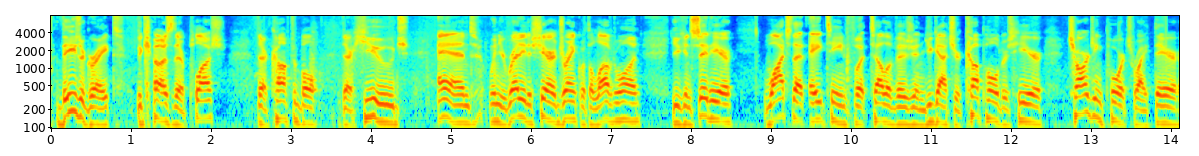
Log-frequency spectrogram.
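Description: This man speaks at a moderate pace. His pitch variation is ordinary. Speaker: RV salesman or tour host. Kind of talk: casual product walkthrough.

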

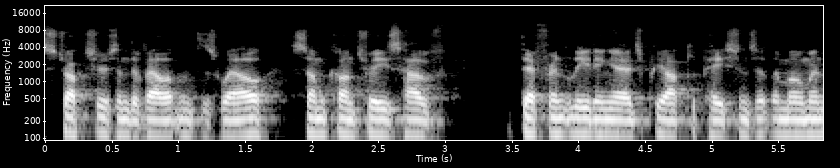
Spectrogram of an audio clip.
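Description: Against a quiet background, a man with an Irish accent and a fairly low pitch talks at a moderate pace. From Ireland. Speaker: university lecturer on energy transition. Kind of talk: expert explanation. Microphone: video call.

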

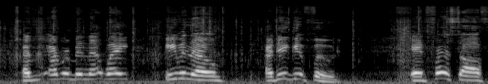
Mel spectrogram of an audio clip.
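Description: A man's voice comes through as dry sound with no echo. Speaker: food reviewer vlogger. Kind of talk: casual vlog chat. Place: car. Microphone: phone near.

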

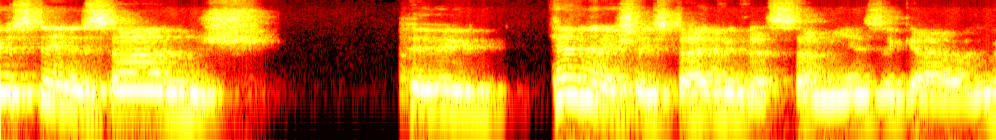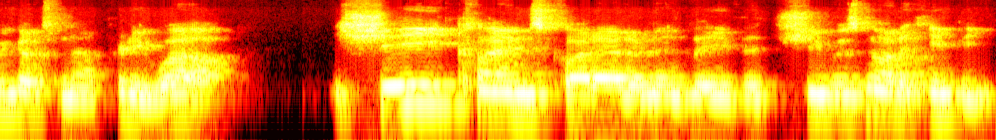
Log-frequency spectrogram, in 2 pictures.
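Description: With an Australian accent, the speaker goes fairly slowly with lively intonation, and room echo is audible over a quiet background. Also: man. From southern Australia. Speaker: former newspaper editor; former newspaper editor, interview guest. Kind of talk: interview. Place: home room. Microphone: video call.

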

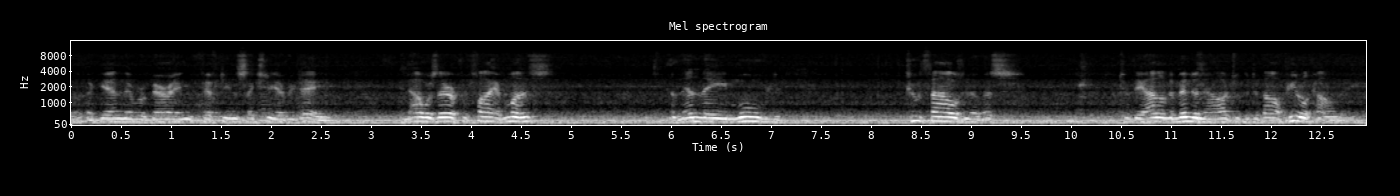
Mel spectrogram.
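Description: A man with an American accent speaks at a fairly slow pace, his pitch swinging very widely. Loud background noise sits behind him. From US Pacific Northwest. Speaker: WWII veteran and former prisoner of war, aviator. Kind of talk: oral history interview, elder life story of wartime captivity and rescue. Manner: solemn, matter-of-fact, emphatic on atrocities. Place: home room.

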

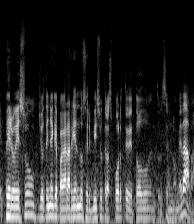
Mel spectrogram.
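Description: With a coastal Colombian accent, a man talks very fast with fairly even intonation, the sound dry and echo-free over light background noise. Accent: Colombian coastal (costeño) Spanish. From Colombian Caribbean coast, Montería, Córdoba; Colombian Caribbean coast. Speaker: small business owner. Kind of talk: interview. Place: waterside. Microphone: lapel.

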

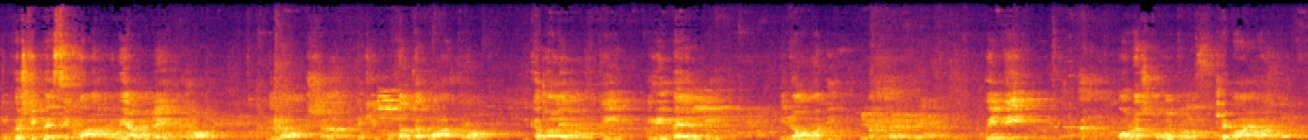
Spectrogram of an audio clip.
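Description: Loud background noise and audible room echo surround very slow speech broken by long, frequent pauses. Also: man. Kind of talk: stage announcement. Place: stage.

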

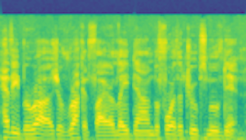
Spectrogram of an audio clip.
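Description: A man at a moderate pace, ordinary pitch variation, dry sound with no echo. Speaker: war correspondent. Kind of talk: news report narration. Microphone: old recording.

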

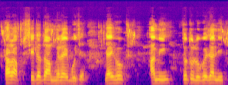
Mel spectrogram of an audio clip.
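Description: A man's voice sits fairly high. It holds a flat, monotone delivery throughout. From Bangladesh, Mymensingh (Nandail). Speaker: vlogger. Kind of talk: casual monologue to camera. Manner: halting.

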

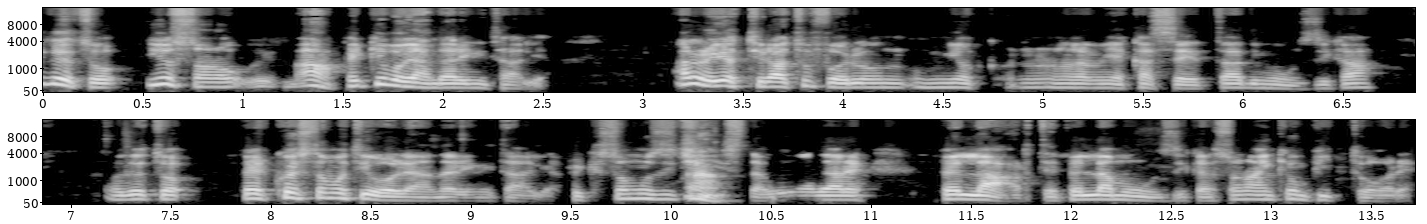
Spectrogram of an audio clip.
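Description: Talking very fast with lively intonation, a man with a fairly high voice is heard in a dry sound with no echo and a quiet background. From Iran. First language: Persian (speaking Italian). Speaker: guest. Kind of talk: casual livestream interview. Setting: video call from his studio. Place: workshop. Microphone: webcam.

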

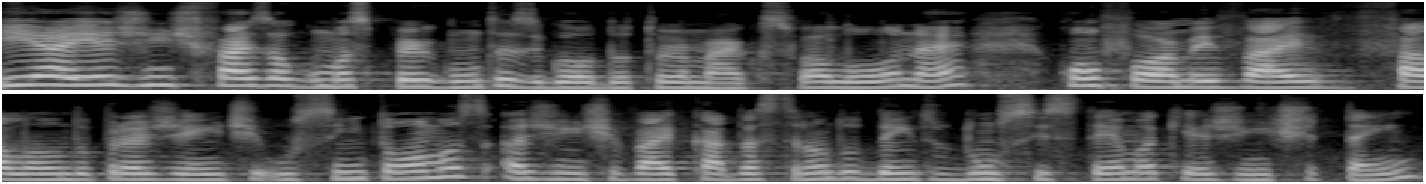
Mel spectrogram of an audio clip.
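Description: Her pace is moderate. This woman's intonation stays fairly even. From Paraná, southern Brazil. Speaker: nurse, emergency unit coordinator; guest. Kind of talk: TV talk show interview. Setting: TV studio, live broadcast. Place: studio. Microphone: studio mic.

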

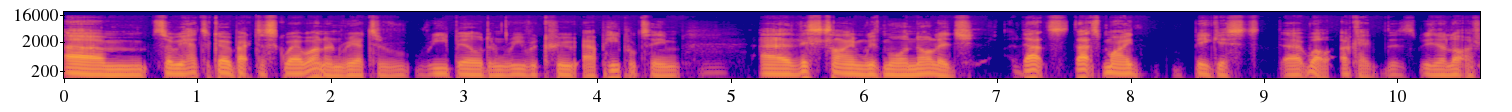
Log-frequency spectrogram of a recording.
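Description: A moderate pace with ordinary pitch variation. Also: man. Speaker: startup co-founder. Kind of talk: casual chat. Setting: studio. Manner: halting.

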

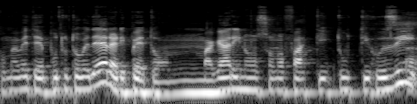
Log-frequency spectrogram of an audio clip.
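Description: A somewhat breathy man's voice at a moderate pace, with fairly even intonation. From Turin, northern Italy; northern Italy. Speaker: watch enthusiast sending a video; watch reviewer. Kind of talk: recorded video message. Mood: disappointed, advising against brand. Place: home room.

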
